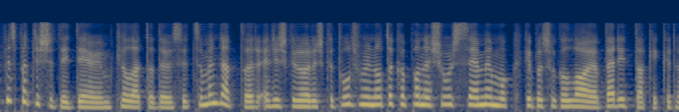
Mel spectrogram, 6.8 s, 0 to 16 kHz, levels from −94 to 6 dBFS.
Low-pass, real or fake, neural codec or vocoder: 7.2 kHz; fake; codec, 16 kHz, 0.2 kbps, FocalCodec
